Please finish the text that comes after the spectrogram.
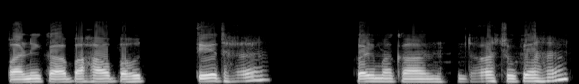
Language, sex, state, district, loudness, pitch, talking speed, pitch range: Hindi, male, Bihar, Muzaffarpur, -14 LUFS, 135 Hz, 115 wpm, 130-145 Hz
